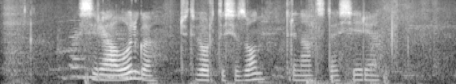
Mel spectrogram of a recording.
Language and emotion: Russian, neutral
